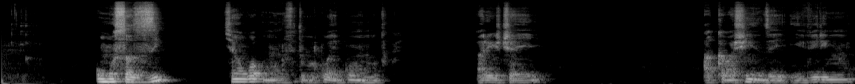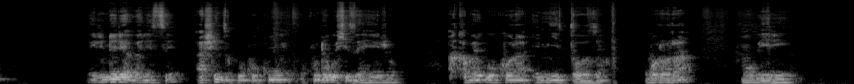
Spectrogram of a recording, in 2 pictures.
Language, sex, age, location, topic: Kinyarwanda, male, 18-24, Huye, health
